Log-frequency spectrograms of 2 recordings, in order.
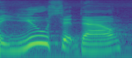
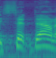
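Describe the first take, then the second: First: "You" leaned on, "sit down" spoken very slowly; stress on you. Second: Said in the usual way. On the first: Shown as a demonstration. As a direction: make sure the student knows it's them. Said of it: "I say". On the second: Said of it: "I don't just say".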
